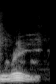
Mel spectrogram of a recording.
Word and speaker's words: Ra: the ancient Egypt deity Rah the symbol of the ram deity of the sun fertility of life and growth which is pronounced as Ray as in the ray of the Sun the reverse of the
